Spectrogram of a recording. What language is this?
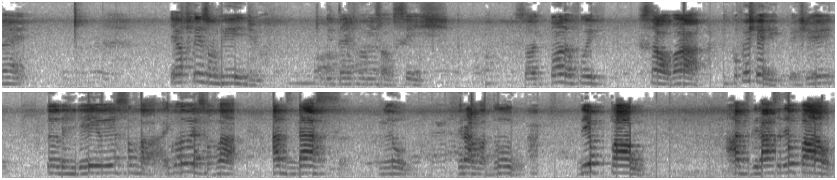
Portuguese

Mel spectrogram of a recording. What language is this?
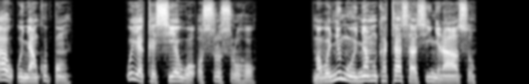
Akan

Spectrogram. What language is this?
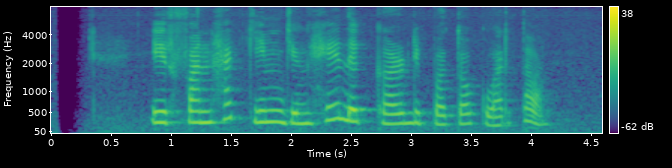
Sundanese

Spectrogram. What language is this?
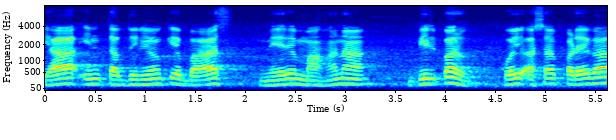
Urdu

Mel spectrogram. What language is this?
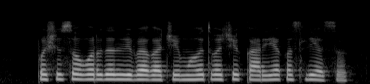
Marathi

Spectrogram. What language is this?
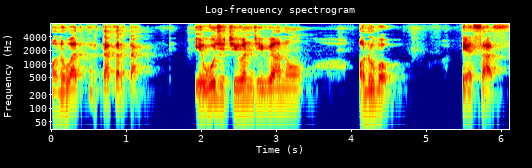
Gujarati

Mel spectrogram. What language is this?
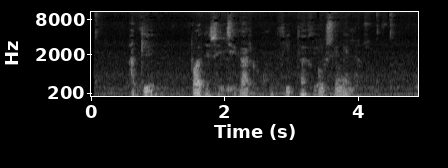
Galician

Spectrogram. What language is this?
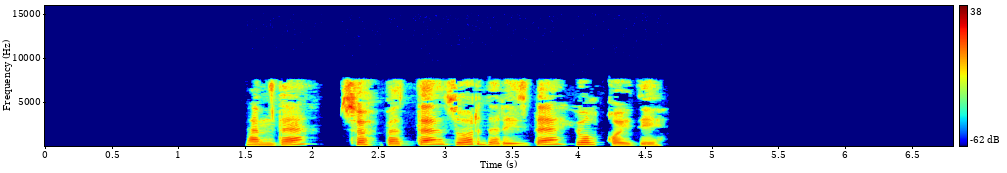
Uyghur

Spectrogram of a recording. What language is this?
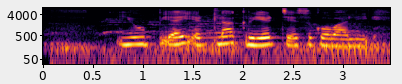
Telugu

